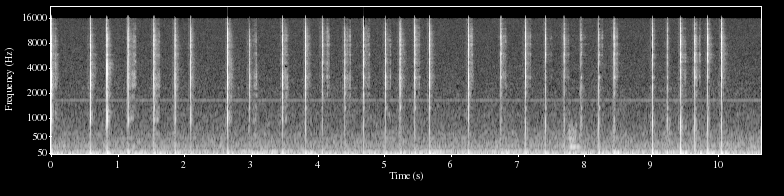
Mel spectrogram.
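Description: Long nails tap and trace across the surface of a small, round, white and gold printed metal candle tin lid on a hollow container. Around thirty crisp, bright, clicky taps land at an uneven pace, each dying away almost at once, over a faint low rumble and soft scratchy tracing between them.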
